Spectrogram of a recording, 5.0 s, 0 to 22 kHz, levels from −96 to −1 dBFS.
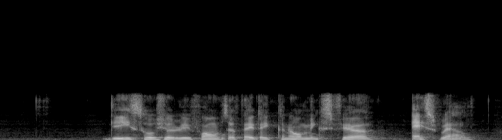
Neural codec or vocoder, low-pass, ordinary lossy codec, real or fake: codec, 24 kHz, 3 kbps, HILCodec; 7.2 kHz; none; fake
